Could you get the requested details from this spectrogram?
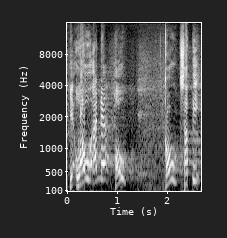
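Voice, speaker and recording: A man preaching a Quran commentary lecture to an audience, animated and playful, slipping into imitations of foreign phrases. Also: very high-pitched, slow, long reverb tail. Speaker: Islamic preacher.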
